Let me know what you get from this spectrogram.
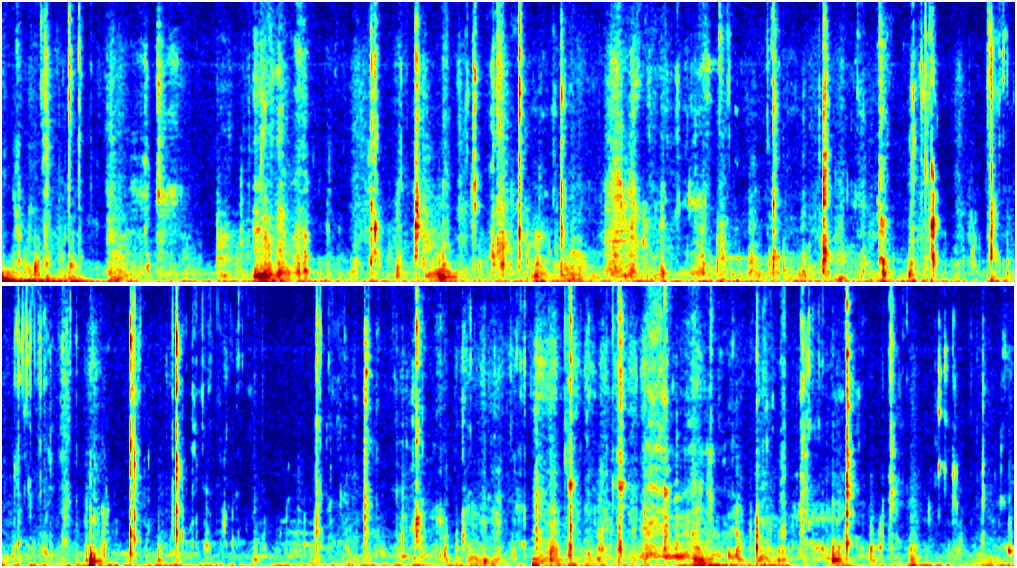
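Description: Close-up wet chewing and lip-smacking of a person eating pork curry and rice by hand, with many short, sharp mouth clicks at an irregular pace.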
